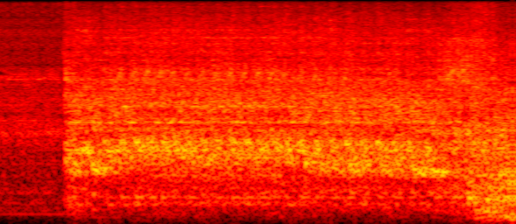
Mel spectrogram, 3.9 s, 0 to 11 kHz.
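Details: Ford F-350 with a newly installed 6.0L diesel, after adding fresh oil and coolant. It cranks and catches within half a second, settling into a steady, even diesel idle with no knocks or odd noises.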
